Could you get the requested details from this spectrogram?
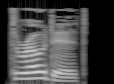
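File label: "throated", spoken word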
